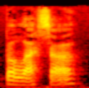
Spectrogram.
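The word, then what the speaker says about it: Bellesa: I know that personally, one of the ethical sites that I have found is, it's like Bellessa, I think is probably how most people would pronounce it. – But could it's you spell Bellessa. It? – It's B-E-L-L-E-S-A.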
